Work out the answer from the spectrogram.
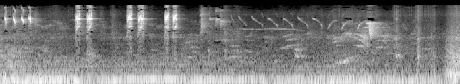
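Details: Dark sunbird in energetic song: short paired bursts of very high, thin chirps repeated about every half second, followed by softer twittering and a low background hum.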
